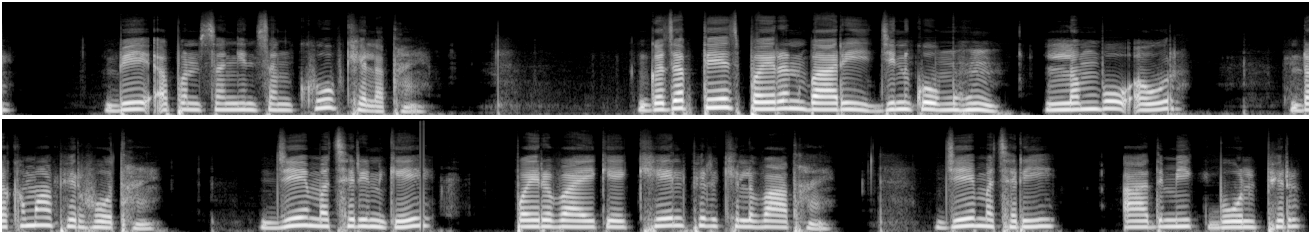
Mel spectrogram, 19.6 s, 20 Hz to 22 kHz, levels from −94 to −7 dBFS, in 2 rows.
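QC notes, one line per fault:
12.94 to 12.97 s, Bluetooth stall: the speech drops abruptly into a hole of silence about 25 ms long, then carries on with no fade in or out on either side. This is likely a wireless hiccup: interference delayed audio packets, the receiver's buffer ran empty, and output stopped for that instant until retransmitted data arrived and playback resumed.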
